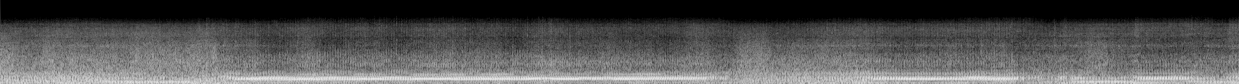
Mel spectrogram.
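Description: Tyres crunch and rumble over a dirt track.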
